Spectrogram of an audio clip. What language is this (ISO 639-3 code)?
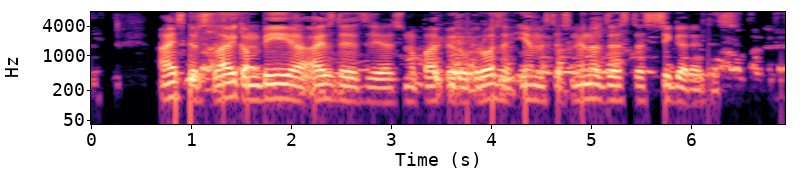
lav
